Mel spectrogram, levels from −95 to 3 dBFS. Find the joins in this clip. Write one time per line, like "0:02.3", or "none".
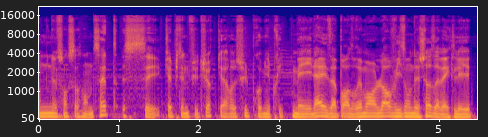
0:03.0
